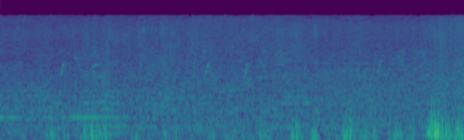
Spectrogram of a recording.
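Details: Bees at a top-bar hive buzz in a quieter, uneven way: individual droning passes swell and fade every second or so, with a louder buzzing burst near the end.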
